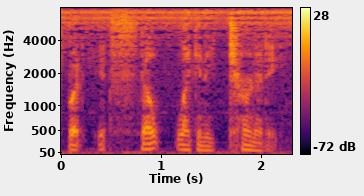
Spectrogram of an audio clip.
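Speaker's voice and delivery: ordinary delivery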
